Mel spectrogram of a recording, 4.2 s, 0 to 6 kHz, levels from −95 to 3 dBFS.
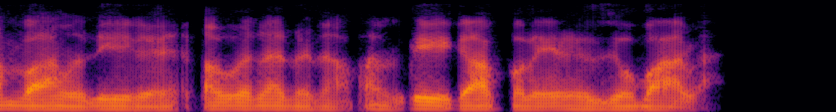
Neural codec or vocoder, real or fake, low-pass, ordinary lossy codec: codec, 16 kHz, 1 kbps, FreqCodec, larger model; fake; 5.4 kHz; none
